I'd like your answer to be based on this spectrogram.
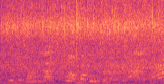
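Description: Steady rain falls during a rainy drive through foggy hill country at Valparai, a continuous broadband patter throughout with a person talking over it.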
